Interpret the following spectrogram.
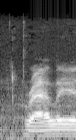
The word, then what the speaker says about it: Raleigh: Yeah, How do you say his last name? Raleigh, I think. Raleigh. English Riley. malfunction. Like Raleigh, North Raleigh. Carolina, right? Raleigh. Yeah, like Raleigh.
